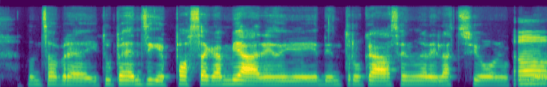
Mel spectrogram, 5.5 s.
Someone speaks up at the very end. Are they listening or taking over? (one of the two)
taking over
